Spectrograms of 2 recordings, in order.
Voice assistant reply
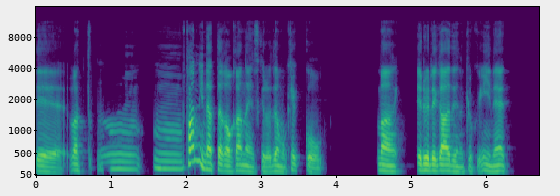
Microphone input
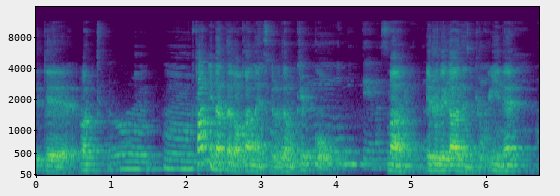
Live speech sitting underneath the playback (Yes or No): Yes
